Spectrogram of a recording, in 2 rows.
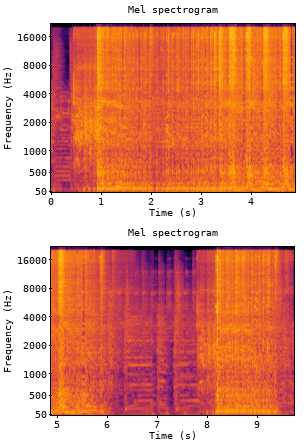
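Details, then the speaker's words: Yamaha Banshee 521 Supercub two-stroke ATV set up on methanol (28cc domes, case ported) cranked by a jump starter pack on an undersized lithium battery; starter spins the engine briskly and evenly in two bursts without labouring, healthy fast cranking. "Yeah, you see, hear how quick that spins?"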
